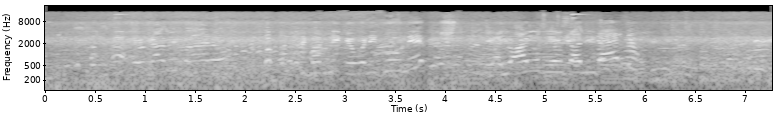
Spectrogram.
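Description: A middle-aged woman laughs loudly close by.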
